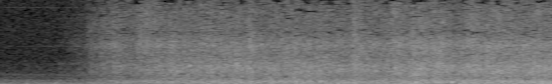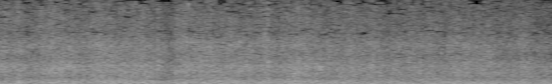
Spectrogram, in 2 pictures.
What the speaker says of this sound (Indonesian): hujan es sebesar kerikil berjatuhan dari langit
